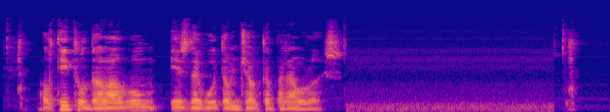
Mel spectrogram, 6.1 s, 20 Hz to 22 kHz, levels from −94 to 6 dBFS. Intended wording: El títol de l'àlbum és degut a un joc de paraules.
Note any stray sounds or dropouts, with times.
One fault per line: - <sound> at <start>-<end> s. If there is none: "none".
none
